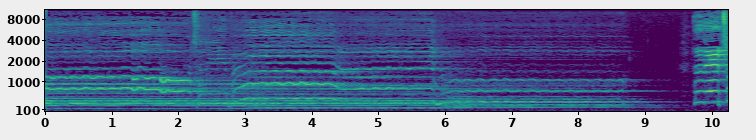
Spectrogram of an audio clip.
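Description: Men's choir humming and singing held chords a cappella, the chords changing a few times, then thinning out and fading near the end.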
